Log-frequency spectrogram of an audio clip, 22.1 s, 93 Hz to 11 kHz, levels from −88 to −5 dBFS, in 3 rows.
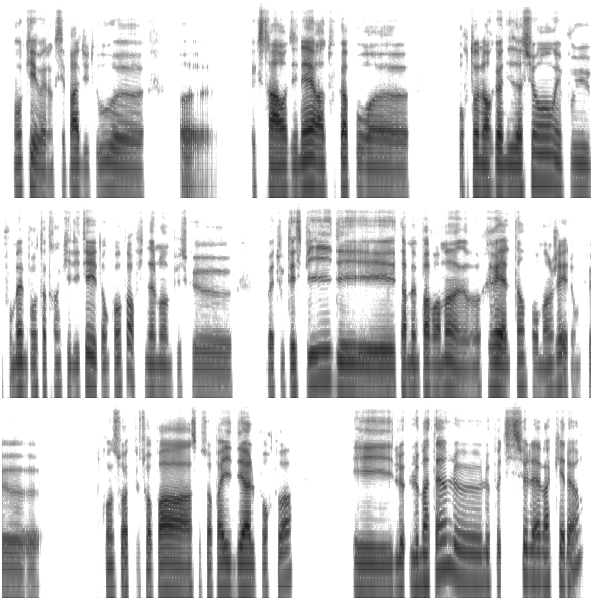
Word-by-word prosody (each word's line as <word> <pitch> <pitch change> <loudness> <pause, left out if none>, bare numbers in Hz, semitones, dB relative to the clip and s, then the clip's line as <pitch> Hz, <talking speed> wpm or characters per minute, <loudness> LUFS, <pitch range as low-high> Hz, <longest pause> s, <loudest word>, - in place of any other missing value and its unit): OK. 110 +3 -6
Ouais, 100 -6 +1
donc 90 +1 -15
c'est - - -8
pas 105 0 +4
du 100 -1 -14
tout, 110 +2 -6
heu 95 -2 -3 0.5
heu, 460 - -3 0.8
extraordinaire, 105 +4 +6
en 110 - +6
tout 105 - -17
cas 115 - +7
pour, 100 -2 -2
heu, 95 -1 -3 0.6
pour - - -11
ton 115 -1 +2
organisation 105 +6 +3
et 115 - -2
puis, 110 0 -8
pour - - -13
même 115 -1 +1
pour 110 0 -7
ta - - -6
tranquillité 110 +4 -3
et 125 - 0
ton 105 - -8
confort 115 +2 -3
finalement, 105 -1 -5
puisque, 100 0 -15 0.9
bah, - - -3
tout - - -15
est - - +4
speed 140 +5 -2
et 100 -3 0
tu - - +1
as 105 - +3
même 105 0 -4
pas 110 - +4
vraiment 110 +2 +1
un 95 -1 -3 0.2
réel 110 -1 +6
temps 120 0 -3
pour 100 - -8
manger. 105 +6 -2
Donc 95 - -22
heu, 95 -1 -7 0.7
je - - -35
conçois 100 0 -3
que - - -41
ce - - -22
soit - - -2
pas 105 -2 +7
ce 105 - -4
soit 95 - -5
pas 110 - +2
idéal 110 0 +5
pour - - -9
toi. - - -1 0.8
Et 105 -1 -1
le 120 +2 0
le 125 0 -4
matin, 135 +8 +2
le 140 -7 -3
le 135 0 -7
petit - - -7
se 160 - +2
lève 145 -2 +1
à 135 - +2
quelle 140 -1 -2
heure? - - -2
105 Hz, 195 wpm, -25 LUFS, 100-115 Hz, 0.9 s, cas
